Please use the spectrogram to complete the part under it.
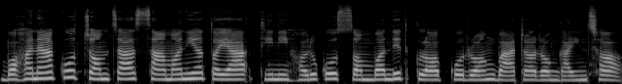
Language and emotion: Nepali, neutral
